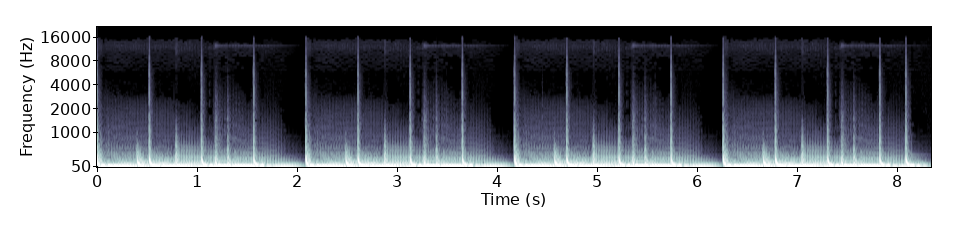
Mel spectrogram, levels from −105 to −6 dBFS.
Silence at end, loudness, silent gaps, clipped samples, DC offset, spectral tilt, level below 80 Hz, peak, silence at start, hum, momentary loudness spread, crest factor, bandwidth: 0 s; -12 LUFS; none; 0.1%; under 0.1%; -11 dB/octave; -8 dBFS; 0 dBFS; 0 s; none; 4 LU; 6 dB; 1.2 kHz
